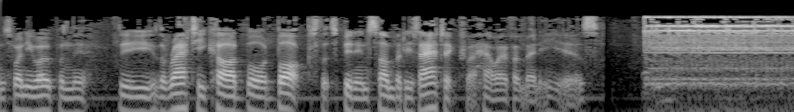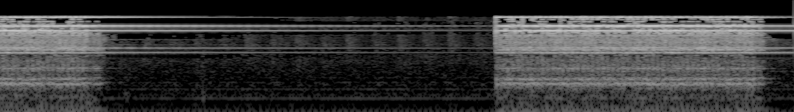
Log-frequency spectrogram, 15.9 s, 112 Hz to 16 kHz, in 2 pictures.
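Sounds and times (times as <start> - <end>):
speech: 0.0 - 6.6
vintage rotary mechanical telephone bell ringing: 6.4 - 15.8.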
